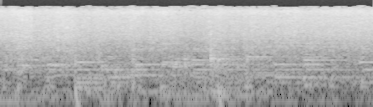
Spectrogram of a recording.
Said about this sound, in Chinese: 再把莲藕加进来，翻炒片刻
